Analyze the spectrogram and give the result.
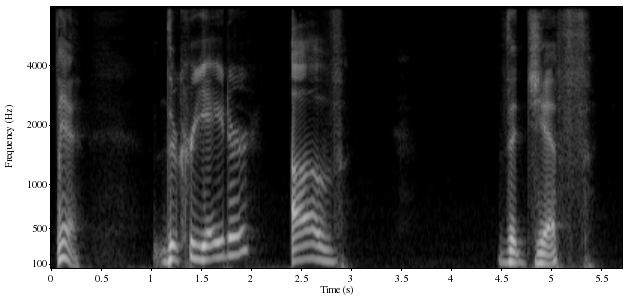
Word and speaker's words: GIF: It is a soft G pronounced GIF.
